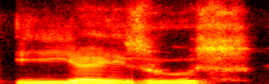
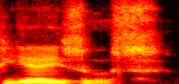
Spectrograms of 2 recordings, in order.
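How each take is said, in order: First: The word is said slowly, vowel by vowel. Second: The word is said quickly, vowels run together. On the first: "if you say it slowly" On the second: "and then speed it up"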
